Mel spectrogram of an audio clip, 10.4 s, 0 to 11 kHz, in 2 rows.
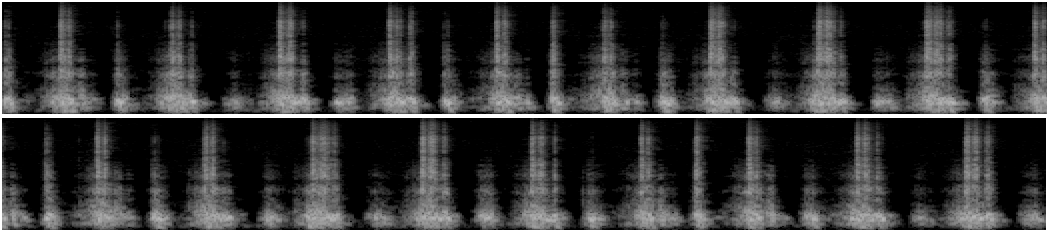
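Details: Recorded at position T while standing, 108–120 bpm: fast, loud heartbeat with a gradually changing S2 murmur and an intermittent machinery murmur.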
